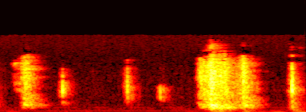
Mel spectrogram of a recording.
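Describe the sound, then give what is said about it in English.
A few sharp clicks and clunks, like a lock being worked, followed by a loud grinding scrape as a police lieutenant swings open a heavy cell door in the morning, ending in a final clank. No one speaks. “When you open your eyes again, the morning light is streaming in through the window, and the same polite police lieutenant is opening the door to your cell.”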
